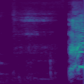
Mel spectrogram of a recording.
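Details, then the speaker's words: A single short, harsh cough from a child (boy) after a quiet stretch, teased as coughing like an old person; inhaler and cough medicine mentioned. "Kenapa batuk macam orang tua? [ketawa] >> Saya kan laki."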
